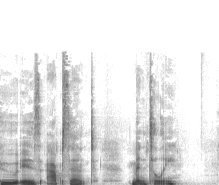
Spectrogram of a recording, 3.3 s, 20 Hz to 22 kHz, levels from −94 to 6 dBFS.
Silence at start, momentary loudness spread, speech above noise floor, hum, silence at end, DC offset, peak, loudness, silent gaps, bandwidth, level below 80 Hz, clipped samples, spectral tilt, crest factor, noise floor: 0 s; 13 LU; 45 dB; none; 0.65 s; under 0.1%; -10 dBFS; -25 LUFS; none; 16 kHz; -64 dBFS; under 0.1%; -6 dB/octave; 16 dB; -68 dBFS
